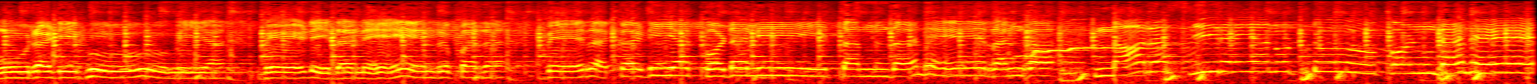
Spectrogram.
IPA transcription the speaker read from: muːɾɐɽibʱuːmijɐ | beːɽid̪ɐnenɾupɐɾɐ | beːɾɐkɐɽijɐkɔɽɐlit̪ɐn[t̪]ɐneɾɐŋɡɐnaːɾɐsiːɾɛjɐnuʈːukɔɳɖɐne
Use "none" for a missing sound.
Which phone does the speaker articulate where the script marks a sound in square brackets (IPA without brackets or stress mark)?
d̪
